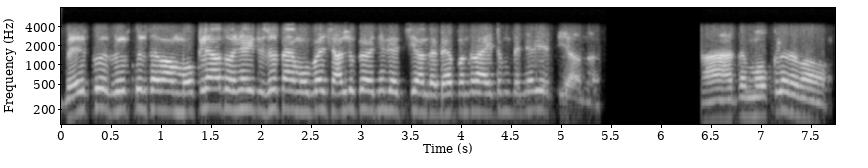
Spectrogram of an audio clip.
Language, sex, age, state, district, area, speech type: Sindhi, male, 45-60, Maharashtra, Mumbai Suburban, urban, conversation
